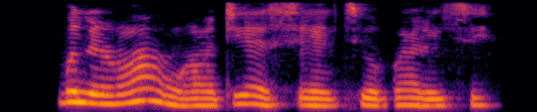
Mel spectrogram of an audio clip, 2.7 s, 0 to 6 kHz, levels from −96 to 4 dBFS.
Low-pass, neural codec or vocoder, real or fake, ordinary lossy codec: 5.4 kHz; codec, 16 kHz in and 24 kHz out, 2.2 kbps, FireRedTTS-2 codec; fake; none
